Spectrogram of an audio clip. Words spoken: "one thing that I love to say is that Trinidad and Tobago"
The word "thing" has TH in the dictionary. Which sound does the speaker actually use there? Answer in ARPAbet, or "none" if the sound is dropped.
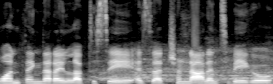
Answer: TH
